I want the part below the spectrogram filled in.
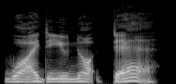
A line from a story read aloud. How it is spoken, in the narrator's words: Wentworth demanded gruffly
